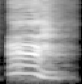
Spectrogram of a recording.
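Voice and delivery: groggy, annoyed "ugh"; grumpy waking groan. Acted. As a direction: groan like someone woken too soon. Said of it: "you're grumpy".

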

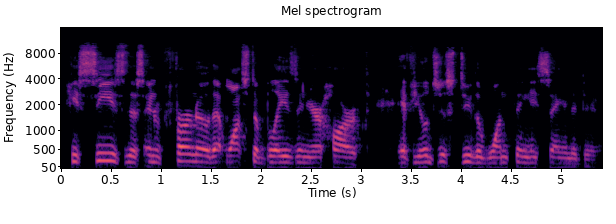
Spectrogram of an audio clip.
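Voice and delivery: usual speaking voice

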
